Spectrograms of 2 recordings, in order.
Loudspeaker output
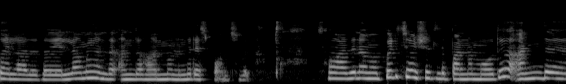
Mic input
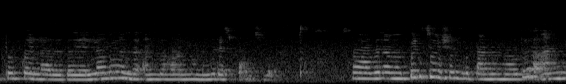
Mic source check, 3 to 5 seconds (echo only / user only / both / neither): echo only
